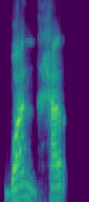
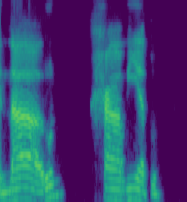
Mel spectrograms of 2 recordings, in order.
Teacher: यहाँ पे नून साकिन के बाद हा आ रहा है, तो हम नून को क्लियरिटी के साथ अदा करेंगे, इजहार करेंगे।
